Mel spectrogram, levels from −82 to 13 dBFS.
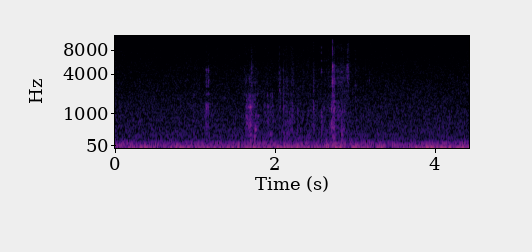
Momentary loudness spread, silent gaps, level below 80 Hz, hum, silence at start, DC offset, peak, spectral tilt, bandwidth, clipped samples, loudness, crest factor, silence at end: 9 LU; none; -56 dBFS; none; 0 s; under 0.1%; -24 dBFS; -4 dB/octave; 11.5 kHz; under 0.1%; -53 LUFS; 24 dB; 0 s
